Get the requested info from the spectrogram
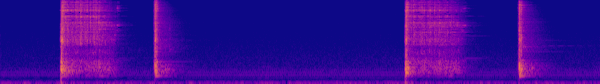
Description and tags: Rotating metal ashtray.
